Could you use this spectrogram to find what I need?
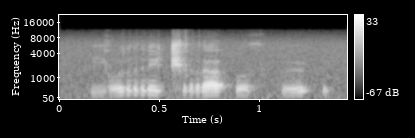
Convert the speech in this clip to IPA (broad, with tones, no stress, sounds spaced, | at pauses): j u˩˥ r i˥˩ t͡ʃ r ɐ˧˥ ʔ u˧˩ θ p ʉ˧˥ ʔ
